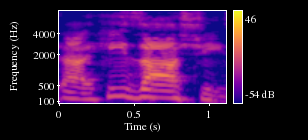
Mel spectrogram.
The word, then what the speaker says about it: Hizashi: Does someone bring up the, and by the way, it's Hizashi. Someone basically helped me with the pronunciation on that.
